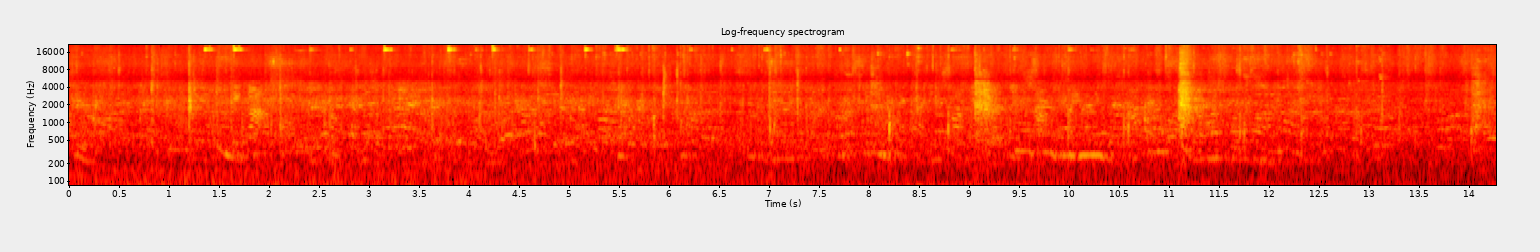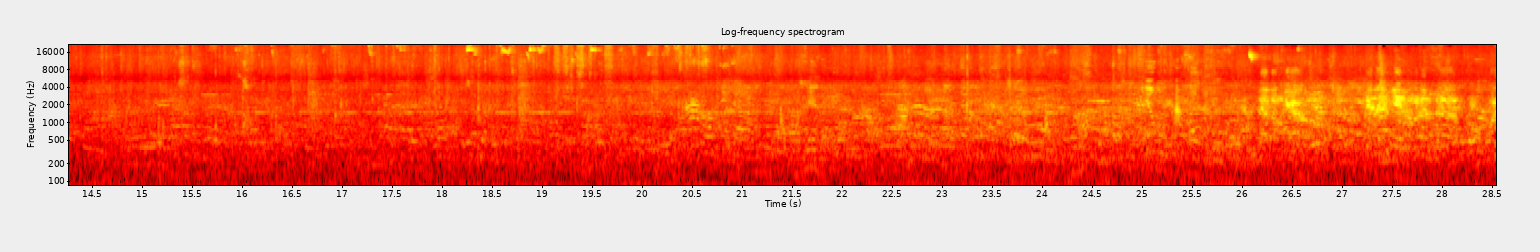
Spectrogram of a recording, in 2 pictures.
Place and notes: Sun Yat-sen Memorial Hall Station - Enter the Station
Enter the MRT Station, Sony PCM D50 + Soundman OKM II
